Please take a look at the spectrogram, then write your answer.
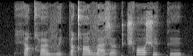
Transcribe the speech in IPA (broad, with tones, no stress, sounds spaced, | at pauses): h ɪ˨˦ qʰ y˨ v ʏ˨ pʲ ə˧ qʰ ɔ˦ v a˨ z œ˨ k t͡ʃʰ ɔ˦ ʃ y˦ k y˧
